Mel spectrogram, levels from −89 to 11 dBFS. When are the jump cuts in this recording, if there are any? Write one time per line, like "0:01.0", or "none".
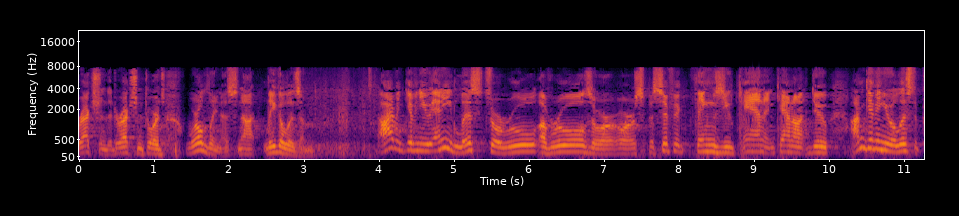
0:04.0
